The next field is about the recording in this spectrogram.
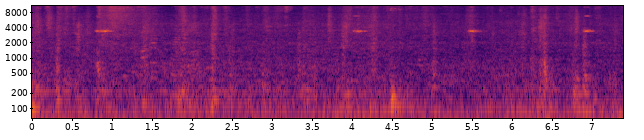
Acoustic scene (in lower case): bus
